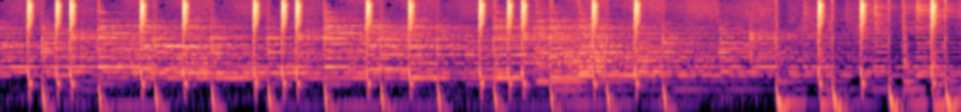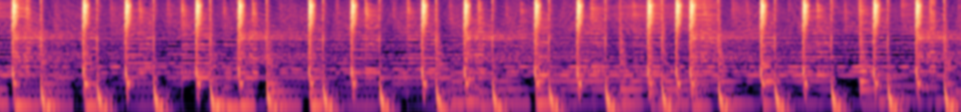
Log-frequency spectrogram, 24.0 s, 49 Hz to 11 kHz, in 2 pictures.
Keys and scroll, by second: 0.0 alt+w, 0.5 alt+w, 2.0 alt+w, 2.6 alt+w, 4.4 alt+w, 21.2 alt+w, 22.1 alt+w.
